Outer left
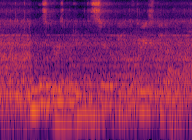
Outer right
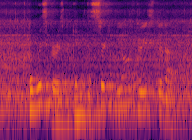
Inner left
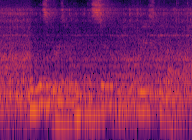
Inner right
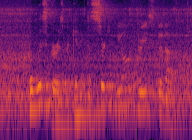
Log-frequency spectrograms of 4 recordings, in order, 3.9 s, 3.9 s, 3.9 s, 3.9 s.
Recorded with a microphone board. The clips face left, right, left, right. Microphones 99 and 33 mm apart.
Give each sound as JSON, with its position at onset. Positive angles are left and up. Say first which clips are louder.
{"t": 0.6, "sound": "a man speaking", "louder": "outer right 8 dB, inner right 8 dB", "side_deg": -60, "distance_m": 3.0}
{"t": 2.3, "sound": "a man speaking", "louder": "outer right 3 dB, inner right 1 dB", "side_deg": -50, "distance_m": 2.5}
